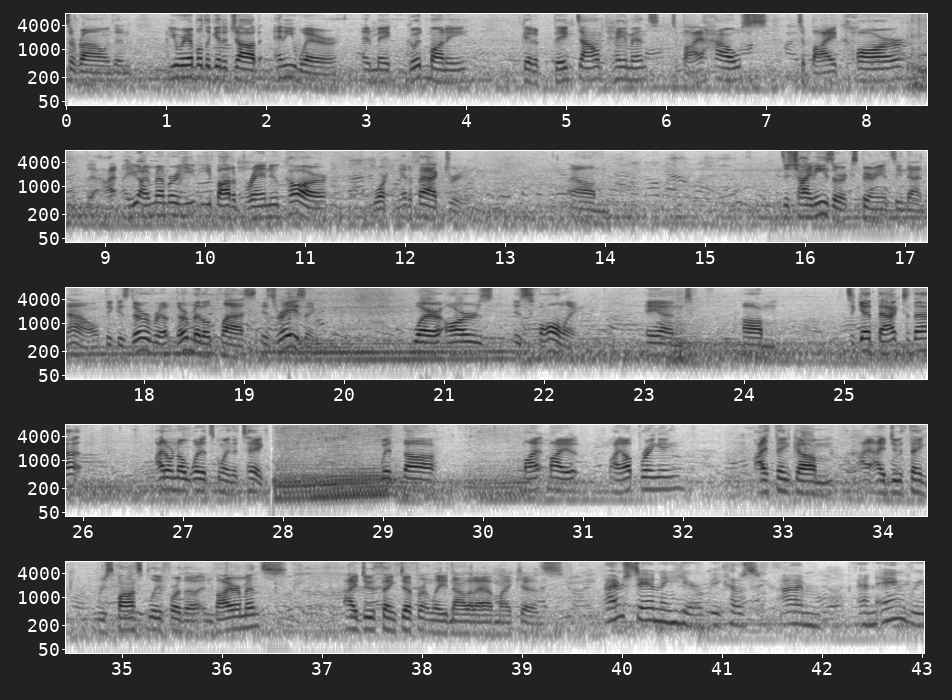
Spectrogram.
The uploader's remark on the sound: Live from Occupy Wall St. Zuccotti Park.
